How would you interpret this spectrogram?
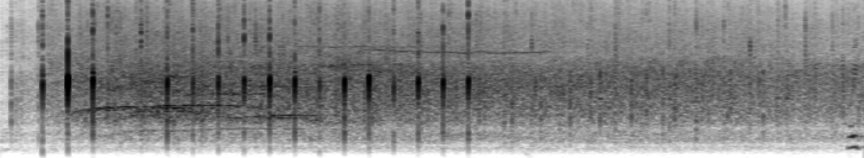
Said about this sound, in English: give a round of applause to all the spouses and children and friends that have supported you along the way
